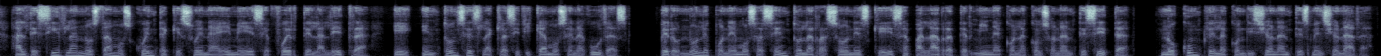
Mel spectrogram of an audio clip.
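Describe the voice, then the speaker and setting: Deep husky male teacher, dry sound. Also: dry recording. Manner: calm, explanatory, guides listener through an imagined story. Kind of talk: spoken grammar lesson.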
